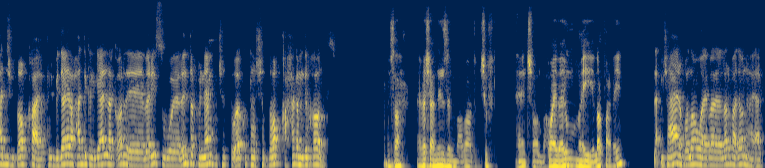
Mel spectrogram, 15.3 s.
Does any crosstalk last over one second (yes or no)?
no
